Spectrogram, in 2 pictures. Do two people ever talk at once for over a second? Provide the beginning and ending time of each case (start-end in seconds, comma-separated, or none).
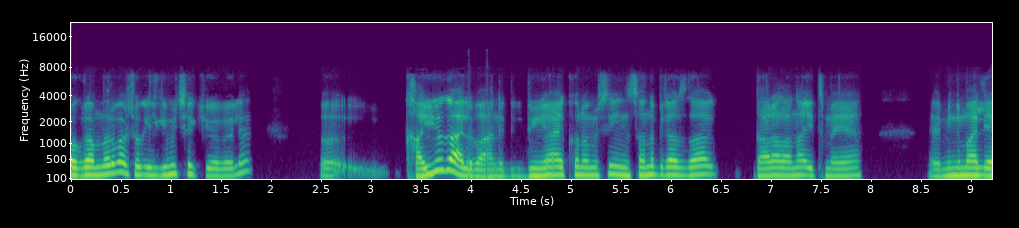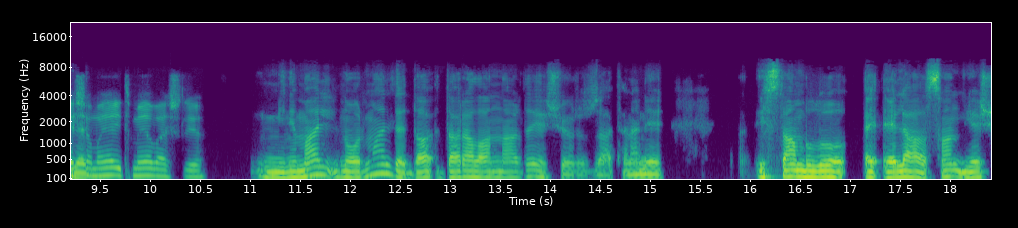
none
